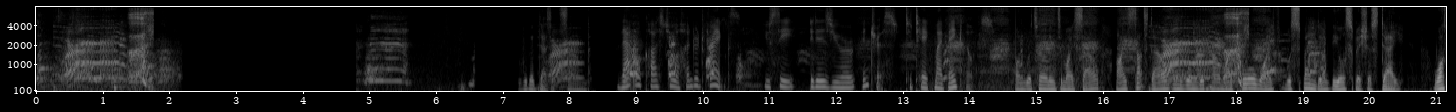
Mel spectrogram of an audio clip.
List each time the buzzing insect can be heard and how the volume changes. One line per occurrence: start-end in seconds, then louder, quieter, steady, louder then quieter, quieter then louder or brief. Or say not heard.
not heard.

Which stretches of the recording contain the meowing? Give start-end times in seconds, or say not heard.
0.2-1.8, 7.5-8.2, 16.7-18.2.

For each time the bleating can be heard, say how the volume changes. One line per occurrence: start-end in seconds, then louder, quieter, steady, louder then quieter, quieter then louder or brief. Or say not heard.
not heard.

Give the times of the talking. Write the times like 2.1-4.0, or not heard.
7.2-21.1.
